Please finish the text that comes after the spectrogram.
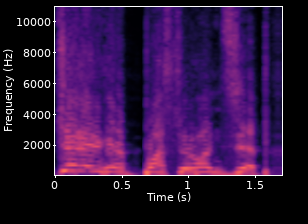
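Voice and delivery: high, shouted comic command; mock yelling. Host ordering the media icon inside, mock shouting. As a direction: bark orders in hammed-up fury.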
